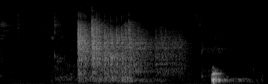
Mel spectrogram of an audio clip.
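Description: dice being rolled

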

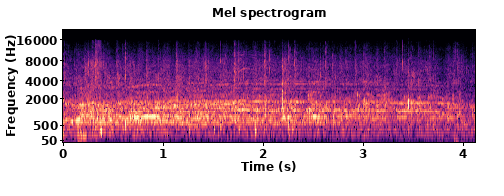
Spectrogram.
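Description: audience clapping

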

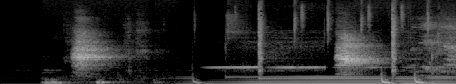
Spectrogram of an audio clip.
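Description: dog barking in background

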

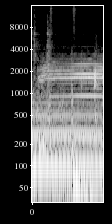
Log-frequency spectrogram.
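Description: sheep bleating

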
